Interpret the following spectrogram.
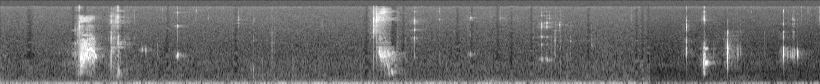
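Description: Faint close-microphone ASMR kissing sounds: a handful of short, wet lip smacks and mouth clicks, spaced out, with the clearest about half a second and three seconds in and a quick few near the end.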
